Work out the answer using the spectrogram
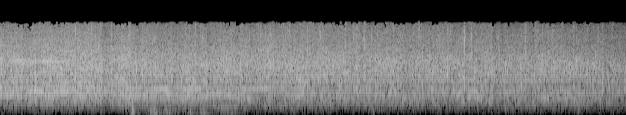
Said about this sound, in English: You're doing more than clapping your hands. You're doing more than doing a jig.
